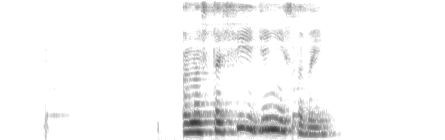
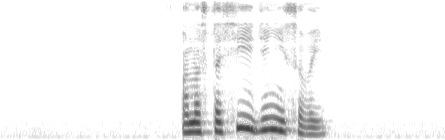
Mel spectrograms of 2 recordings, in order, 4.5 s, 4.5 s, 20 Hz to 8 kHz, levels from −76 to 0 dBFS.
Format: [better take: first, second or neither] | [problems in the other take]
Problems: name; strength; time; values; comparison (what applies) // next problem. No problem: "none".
second | noise reduction (neural mask model DeepFilterNet 3)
